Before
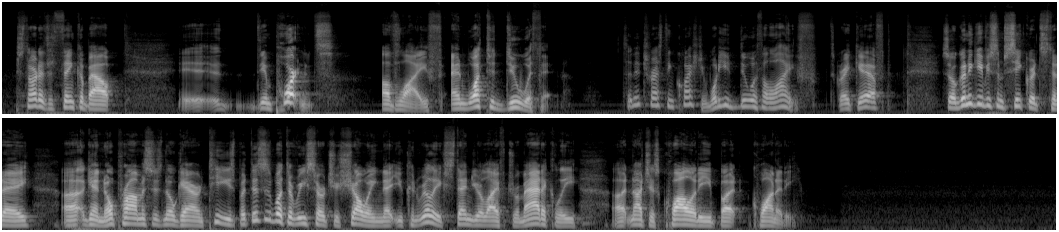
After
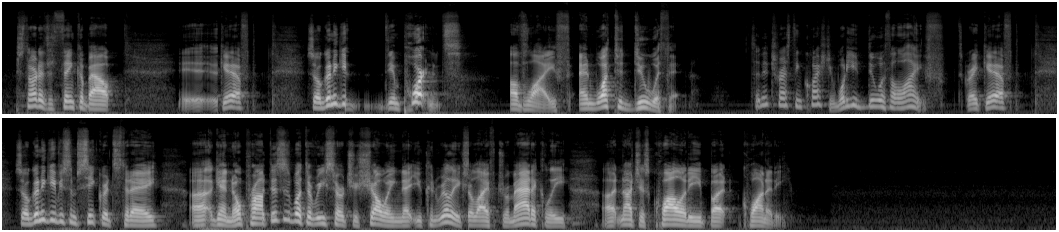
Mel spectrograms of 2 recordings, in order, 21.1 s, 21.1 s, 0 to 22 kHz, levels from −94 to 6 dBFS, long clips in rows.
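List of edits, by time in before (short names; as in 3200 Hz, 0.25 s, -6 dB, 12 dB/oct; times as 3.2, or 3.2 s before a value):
8.5–9.78 copy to 2.15
11.87–12.96 cut
15.02–15.31 cut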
